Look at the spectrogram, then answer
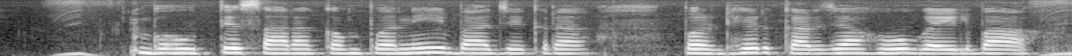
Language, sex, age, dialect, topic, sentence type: Bhojpuri, female, 18-24, Southern / Standard, banking, statement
